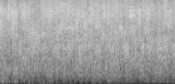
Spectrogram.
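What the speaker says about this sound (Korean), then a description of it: "박수 한번 치셨어요" A church congregation breaks into loud, dense applause during a year-end service, a thick wash of many hands clapping continuously at close range with no talk over it.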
